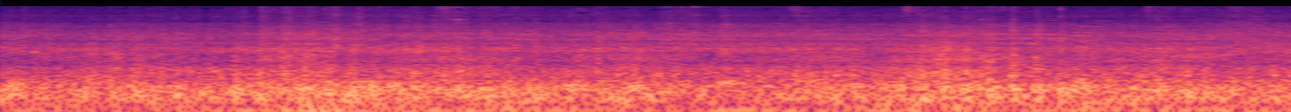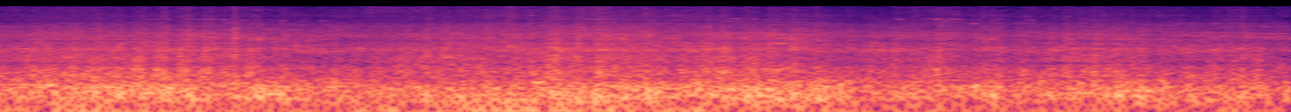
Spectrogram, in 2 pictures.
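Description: Railroad flatcars of a Norfolk Southern maintenance-of-way train rolling past on the track: a steady, loud rumble of steel wheels on rail that swells and eases every couple of seconds as the cars go by.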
